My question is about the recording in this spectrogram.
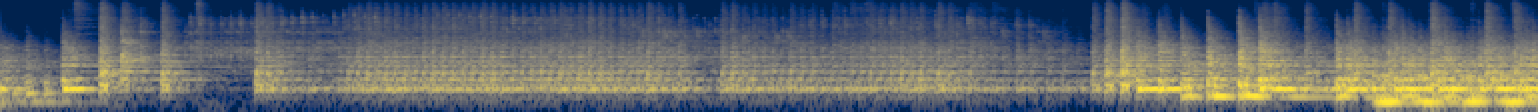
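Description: Jazz drum kit being played: a few loud tom strokes, then from about two and a half seconds a long, quieter, dense roll. Loud tom strokes come back about eleven seconds in.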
